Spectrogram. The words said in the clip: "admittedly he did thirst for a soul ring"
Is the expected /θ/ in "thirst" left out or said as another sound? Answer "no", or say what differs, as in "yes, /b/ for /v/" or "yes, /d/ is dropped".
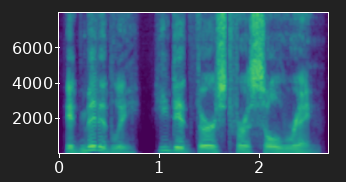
no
